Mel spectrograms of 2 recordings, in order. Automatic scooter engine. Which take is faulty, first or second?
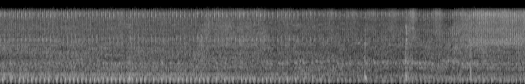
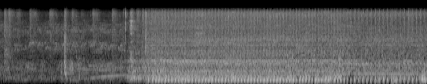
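first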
